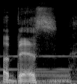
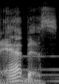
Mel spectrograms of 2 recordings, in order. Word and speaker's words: abyss: Um but the when the the person was like ringing it up like they could they didn't even know how to pronounce abyss. They're like made in Abbis and I was just I just kind of stared at them.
